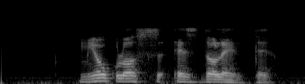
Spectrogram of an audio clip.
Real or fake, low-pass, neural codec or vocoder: real; 5.4 kHz; none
